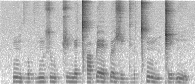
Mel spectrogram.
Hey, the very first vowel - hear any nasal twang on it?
yes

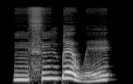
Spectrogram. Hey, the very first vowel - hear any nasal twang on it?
yes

